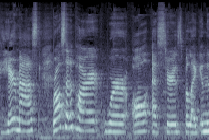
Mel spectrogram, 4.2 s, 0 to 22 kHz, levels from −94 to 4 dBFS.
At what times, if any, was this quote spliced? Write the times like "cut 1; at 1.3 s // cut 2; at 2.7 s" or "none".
cut 1; at 1.0 s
